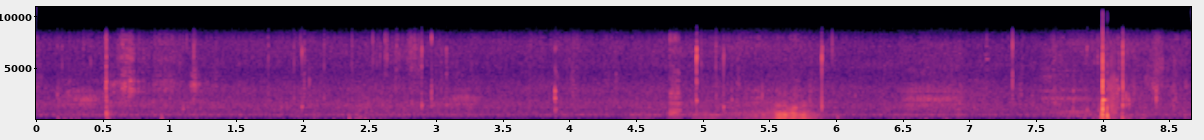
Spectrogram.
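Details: Second captured honey bee swarm relocated to a larger hive; a constant, deep buzzing mass of bees, one brief louder whining rise in the middle and a sharp knock near the end.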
